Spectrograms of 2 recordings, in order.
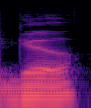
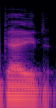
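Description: First: It is said softened, sounding like 'gil'. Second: It is said like the spelling, 'gade'. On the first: "they'd say Gil" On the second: "Instead of Gade or Gather or Gade"

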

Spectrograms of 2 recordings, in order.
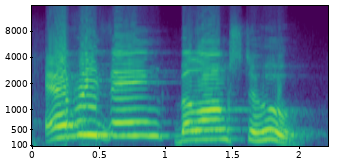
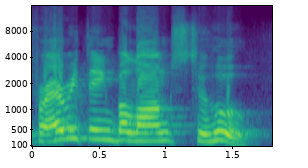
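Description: First: It is said noticeably louder. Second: It is said at normal volume.

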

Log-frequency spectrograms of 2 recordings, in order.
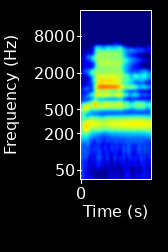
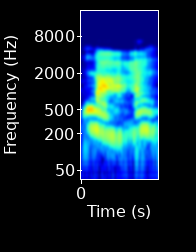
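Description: First: The pitch stays high and level. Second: The pitch dips low and then rises.

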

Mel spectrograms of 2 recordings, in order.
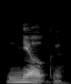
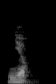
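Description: First: The final consonant is released as a full g. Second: The final consonant is closed and not released. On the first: The speaker calls it wrong. "If you release this G sound fully, then you will pronounce this like 녀그" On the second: The speaker calls it right. "we apply syllable closure, so this is just 녀"

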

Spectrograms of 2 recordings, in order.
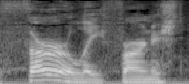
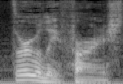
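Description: First: The first word sounds like 'thor-ough-ly'. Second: The first word sounds like 'through-ly'. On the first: The speaker calls it wrong. "It's not that you are thoroughly furnished" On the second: The speaker calls it right. "It's thoroughly furnished"

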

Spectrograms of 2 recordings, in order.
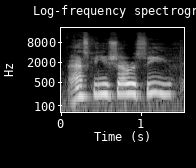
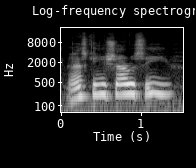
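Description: Both takes have the same delivery.

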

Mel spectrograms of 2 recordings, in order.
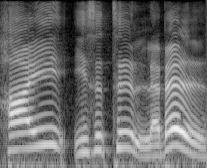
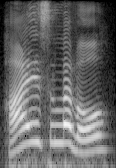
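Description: First: Each sound is said fully and clearly. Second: The sounds are reduced and run together. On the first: This form is easy to catch by ear. "하면 들렸겠지만" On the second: This is how native speakers actually say it. "실제 원어민은 highest level 하니까 안 들렸던 거거든요"

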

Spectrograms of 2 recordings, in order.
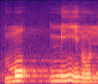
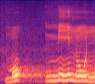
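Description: The two takes are said the same way.

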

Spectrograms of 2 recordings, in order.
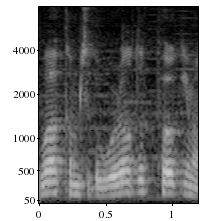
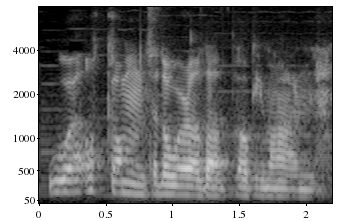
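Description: First: It is said in his own natural voice. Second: It is said in a put-on Professor Oak voice.

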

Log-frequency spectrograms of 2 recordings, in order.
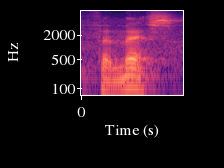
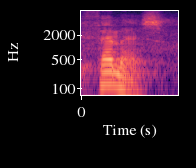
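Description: First: The stress is on the second syllable. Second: The stress is on the first syllable. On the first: "the accent is there, so it becomes Femes" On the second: "if the accent wasn't there, it would be Femes"

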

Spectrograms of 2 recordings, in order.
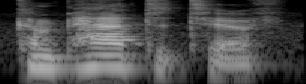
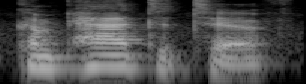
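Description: No difference in how they are said.

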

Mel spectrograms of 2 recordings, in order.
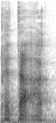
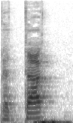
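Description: First: A stop separates the two vowels. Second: The two vowels merge into one short vowel. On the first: "the two vowels are pronounced with a raka in between them" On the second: "the two vowels are pronounced as a short vowel"

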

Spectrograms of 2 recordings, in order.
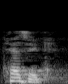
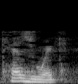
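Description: First: The name is said the way locals say it. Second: The name is said the way Americans say it. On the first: The speaker calls it right. "but it's" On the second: The speaker calls it wrong. "Sometimes they pronounce it"

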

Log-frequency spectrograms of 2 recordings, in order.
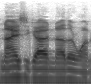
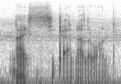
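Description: First: It is said at a louder volume. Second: It is said very quietly.

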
